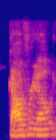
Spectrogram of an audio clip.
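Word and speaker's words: גבריאל: the direction is west the element is water gavriel is also merciful gabrielle um as i said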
